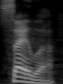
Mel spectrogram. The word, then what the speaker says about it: Selah: mm How do you say that? Selah, right? It's Selah. Selah.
